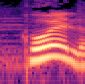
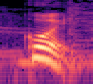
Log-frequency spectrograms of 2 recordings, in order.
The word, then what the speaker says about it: Coelho: Prada para apuntarnos que no se dice Coelho. O sea, Pablo Coelho a partir de ahora ya no. Es nunca Coelho. Más. Es Pablo Coelho.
